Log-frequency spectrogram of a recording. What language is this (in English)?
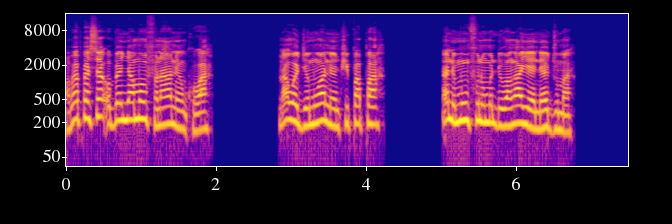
Akan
